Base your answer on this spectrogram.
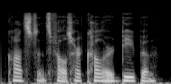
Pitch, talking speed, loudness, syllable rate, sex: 160 Hz, 175 wpm, -16 LUFS, 5.9 syllables/s, female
